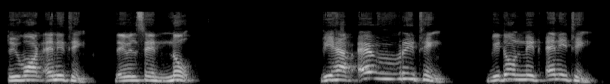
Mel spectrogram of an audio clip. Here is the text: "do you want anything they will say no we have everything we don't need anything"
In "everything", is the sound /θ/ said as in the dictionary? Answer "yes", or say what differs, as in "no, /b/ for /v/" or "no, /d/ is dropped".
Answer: no, /t/ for /θ/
